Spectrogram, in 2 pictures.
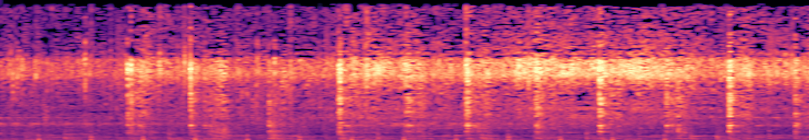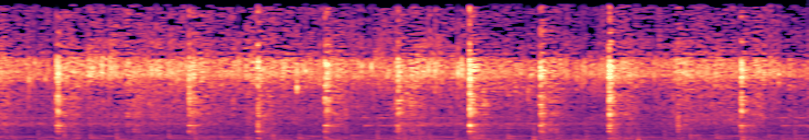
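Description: Dried shrimp frying in hot oil in a pan, a steady sizzle, as a spatula stirs them and clacks and scrapes against the pan about once a second. The shrimp are crisping.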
